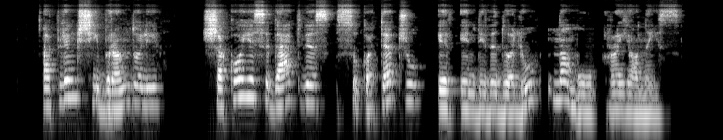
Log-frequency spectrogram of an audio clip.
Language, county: Lithuanian, Šiauliai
